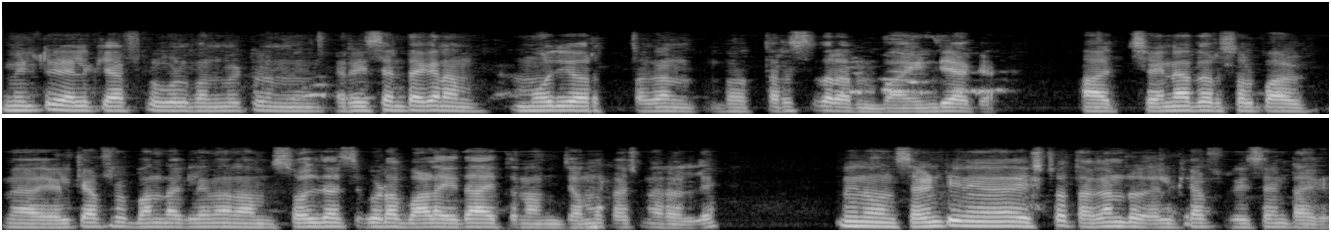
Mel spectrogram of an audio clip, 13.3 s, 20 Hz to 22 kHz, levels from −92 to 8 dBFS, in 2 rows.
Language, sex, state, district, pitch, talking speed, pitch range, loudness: Kannada, male, Karnataka, Bellary, 140 Hz, 150 wpm, 130-150 Hz, -18 LUFS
